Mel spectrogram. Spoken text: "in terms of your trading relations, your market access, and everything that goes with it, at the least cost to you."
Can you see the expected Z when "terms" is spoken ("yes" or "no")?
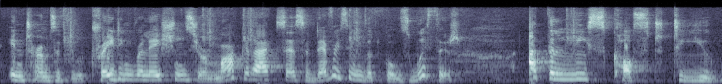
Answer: yes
